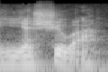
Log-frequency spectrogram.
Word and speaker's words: Yeshua: one language to another jesus sounds very little like the hebrew name mary would have called out when it was time for dinner probably yeshua even if its origins lie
